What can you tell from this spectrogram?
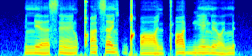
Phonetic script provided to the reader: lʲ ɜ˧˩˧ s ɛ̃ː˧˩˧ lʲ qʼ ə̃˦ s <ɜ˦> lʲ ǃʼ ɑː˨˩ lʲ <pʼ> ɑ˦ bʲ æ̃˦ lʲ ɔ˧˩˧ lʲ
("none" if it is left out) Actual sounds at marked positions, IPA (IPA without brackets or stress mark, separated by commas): ɜ˦, pʼ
